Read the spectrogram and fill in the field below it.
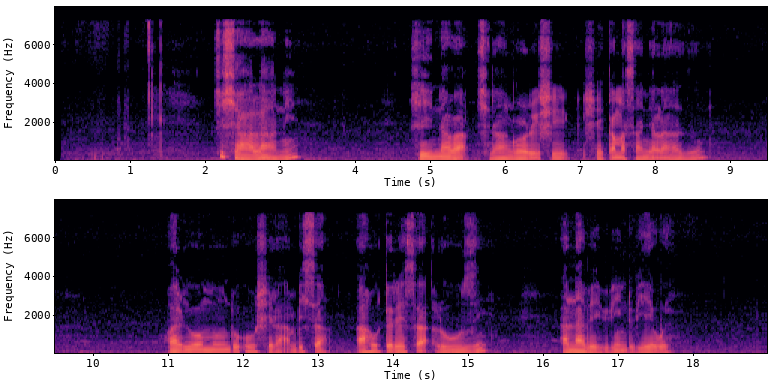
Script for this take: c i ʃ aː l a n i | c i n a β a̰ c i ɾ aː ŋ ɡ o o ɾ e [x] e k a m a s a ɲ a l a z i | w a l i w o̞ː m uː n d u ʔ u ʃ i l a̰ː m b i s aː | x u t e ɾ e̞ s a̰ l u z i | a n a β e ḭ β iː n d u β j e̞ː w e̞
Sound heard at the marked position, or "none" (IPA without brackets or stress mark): ʃ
